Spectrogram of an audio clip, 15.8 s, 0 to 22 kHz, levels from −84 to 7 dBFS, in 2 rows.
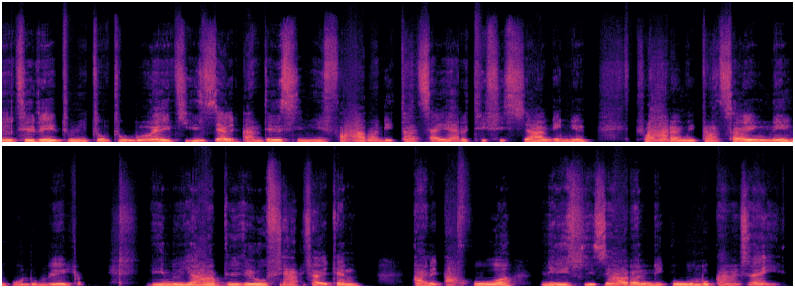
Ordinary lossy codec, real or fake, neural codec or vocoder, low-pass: none; fake; codec, 44.1 kHz, 1.7 kbps, Pupu-Codec; none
